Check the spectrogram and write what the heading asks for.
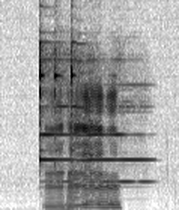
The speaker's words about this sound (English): And the bell has rung, and it's time for us to bid you adieu.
